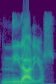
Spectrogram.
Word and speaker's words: cnidarios: Por lo tanto, vamos con los nidarios. Se escribe cnidarios, la Z, sí, la Z. La C no se lee, son los nidarios, que básicamente son las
